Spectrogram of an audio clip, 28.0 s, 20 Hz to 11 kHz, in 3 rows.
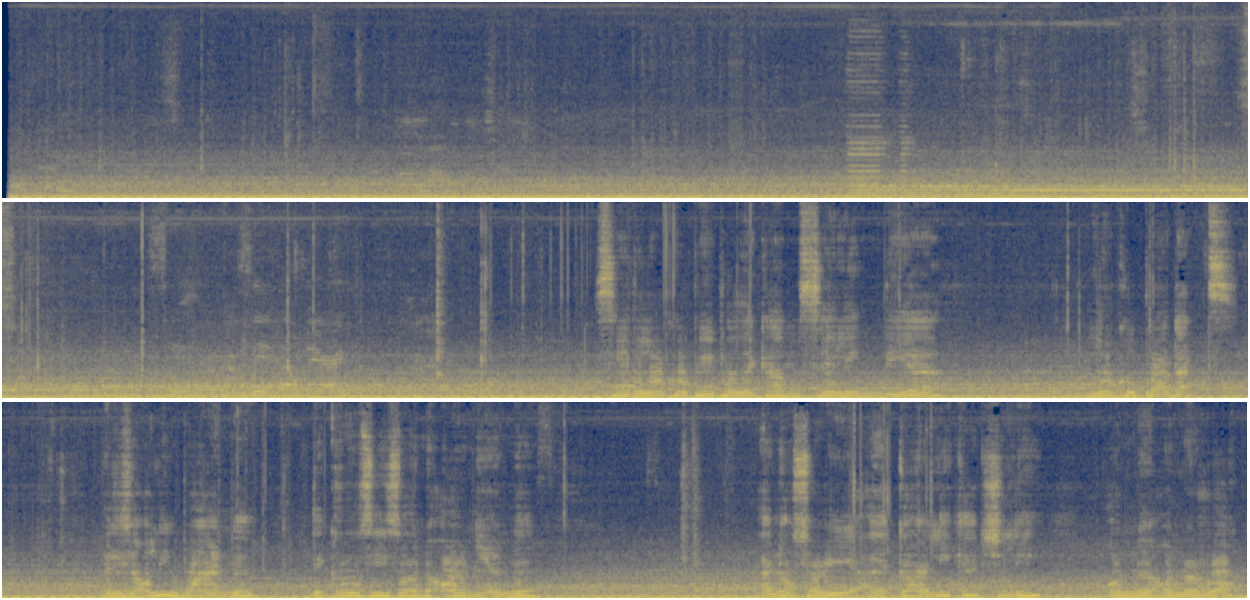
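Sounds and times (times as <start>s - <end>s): vehicle engine drone inside cabin: 0.0s - 28.0s
horn toot: 6.3s - 9.7s.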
